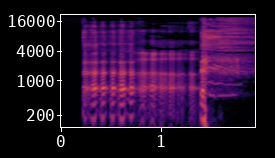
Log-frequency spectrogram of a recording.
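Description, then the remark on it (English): A person makes a quavering goat-like bleat, a wavering voiced sound pulsing rapidly for about a second, then breaks off with a short rough burst. Fairly loud, with no talking. “Like a goat man.”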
